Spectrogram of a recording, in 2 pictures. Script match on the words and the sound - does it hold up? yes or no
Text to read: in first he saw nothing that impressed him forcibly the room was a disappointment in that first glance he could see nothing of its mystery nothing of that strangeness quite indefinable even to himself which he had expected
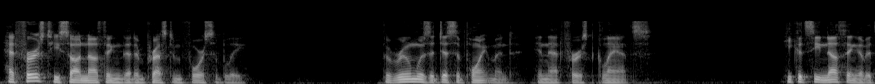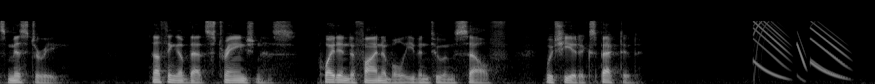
no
